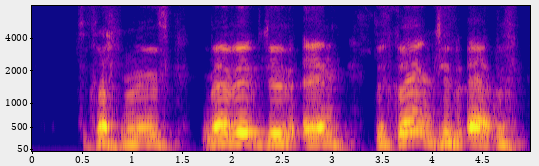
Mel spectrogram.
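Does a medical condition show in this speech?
Yes: dystonia; neurological movement disorder, caused by repeated rugby concussions and head knocks, affects speech and hands; slurred speech as first symptom, hands later involuntarily affected.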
